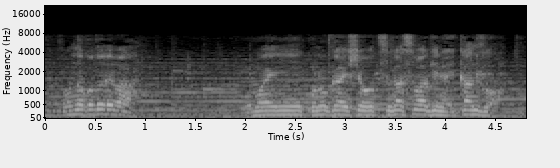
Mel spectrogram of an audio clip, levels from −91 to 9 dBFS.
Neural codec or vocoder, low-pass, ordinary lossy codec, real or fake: none; none; none; real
